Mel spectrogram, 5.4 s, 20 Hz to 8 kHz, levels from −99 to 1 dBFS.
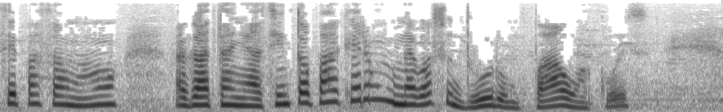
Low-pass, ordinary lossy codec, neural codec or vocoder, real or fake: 7.2 kHz; none; none; real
